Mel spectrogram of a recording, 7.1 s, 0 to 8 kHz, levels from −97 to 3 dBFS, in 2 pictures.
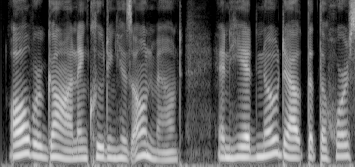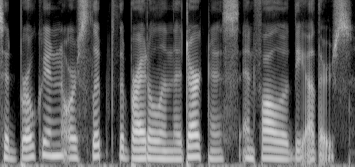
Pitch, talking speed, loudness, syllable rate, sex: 175 Hz, 235 wpm, -18 LUFS, 6.0 syllables/s, female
